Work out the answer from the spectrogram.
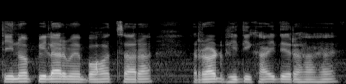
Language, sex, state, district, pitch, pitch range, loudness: Hindi, male, Jharkhand, Garhwa, 125 Hz, 120-130 Hz, -19 LUFS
